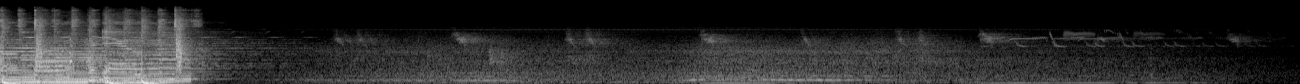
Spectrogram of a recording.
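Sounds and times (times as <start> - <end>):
birds chirping: 0.0 - 13.0
low outdoor background noise: 2.0 - 13.0
bird trilling: 6.9 - 12.5.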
